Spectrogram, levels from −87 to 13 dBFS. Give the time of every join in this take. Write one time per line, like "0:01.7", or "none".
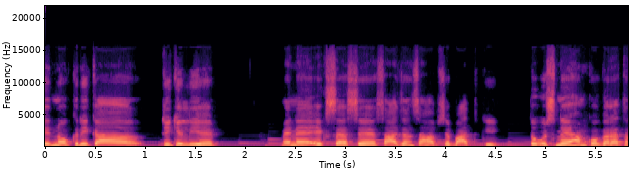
0:01.1
0:04.7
